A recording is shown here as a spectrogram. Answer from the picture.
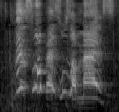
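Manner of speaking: high, loud laughing outburst; laughing shout. Real, not acted. Recalling the teacher's behavior, a high laughing shout. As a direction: crack up and shout it out.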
